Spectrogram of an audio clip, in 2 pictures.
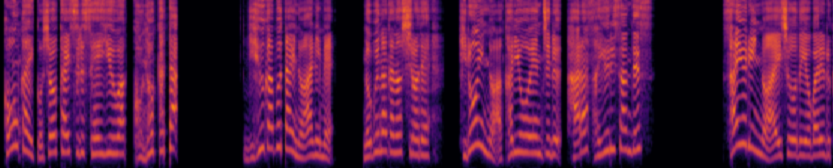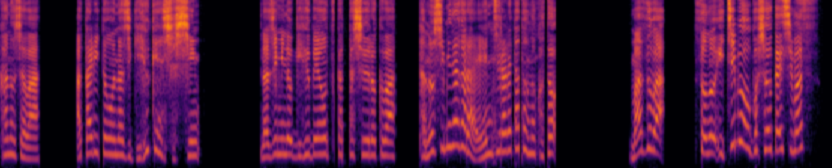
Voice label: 番組ナレ

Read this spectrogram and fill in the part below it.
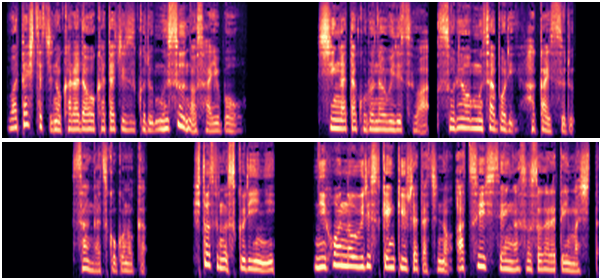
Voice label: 報道番組

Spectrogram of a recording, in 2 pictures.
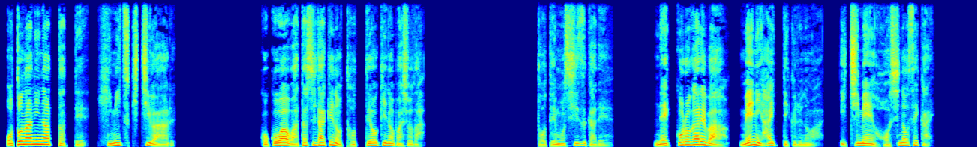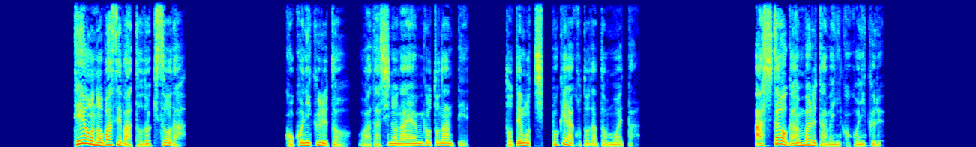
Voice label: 朗読

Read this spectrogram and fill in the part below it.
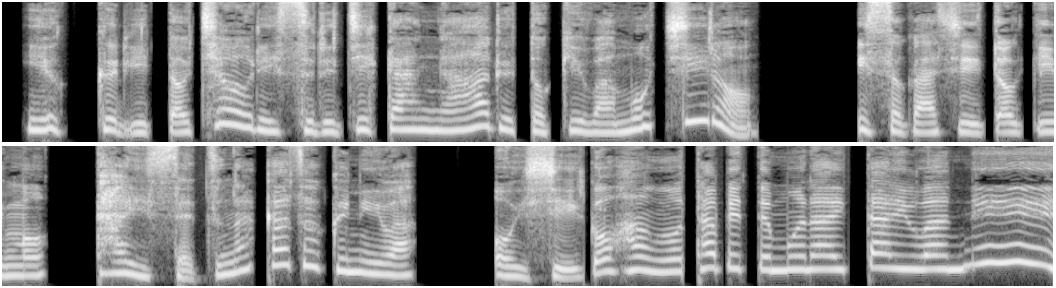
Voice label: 調理器具CM

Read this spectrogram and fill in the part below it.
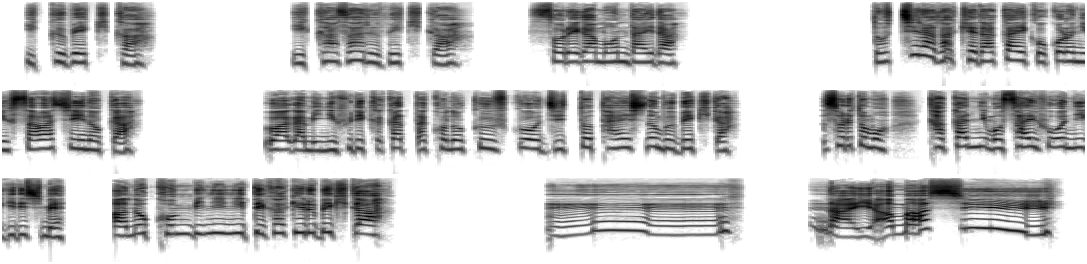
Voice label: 独白, 栃木弁

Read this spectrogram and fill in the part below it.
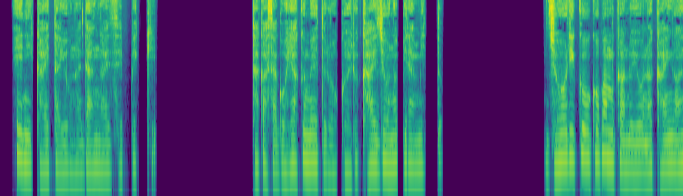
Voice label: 教養番組ナレ

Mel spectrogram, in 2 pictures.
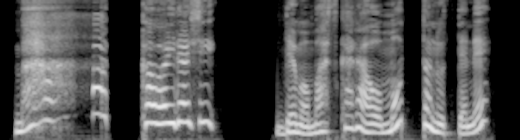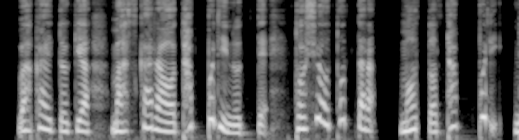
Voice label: おしゃれアドバイス, 日田弁

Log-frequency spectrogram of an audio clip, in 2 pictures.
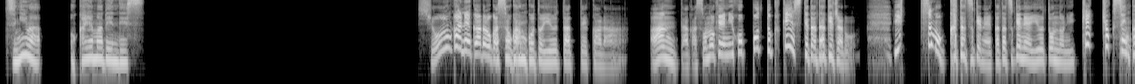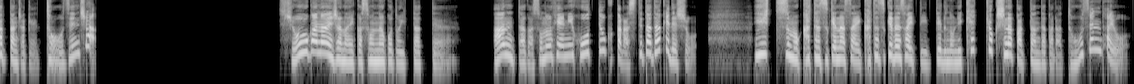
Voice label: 方言

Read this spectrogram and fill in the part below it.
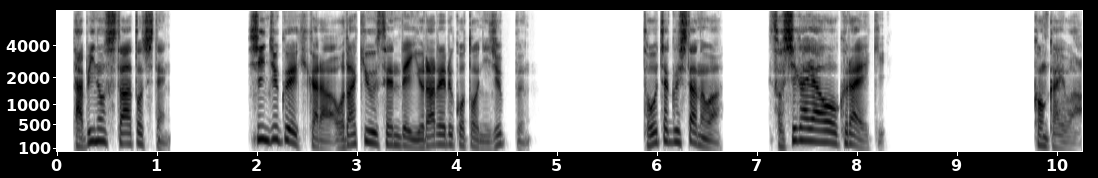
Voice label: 街歩き番組ナレ

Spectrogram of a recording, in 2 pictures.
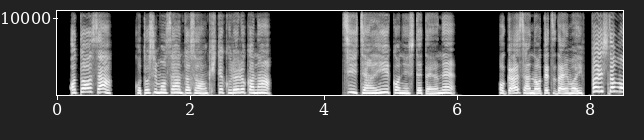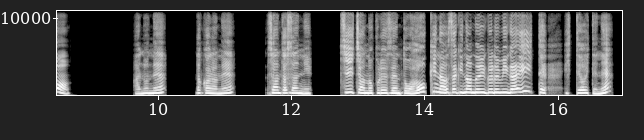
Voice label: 少女

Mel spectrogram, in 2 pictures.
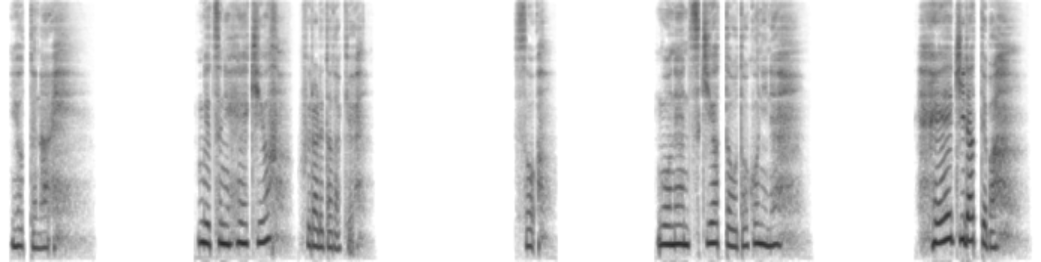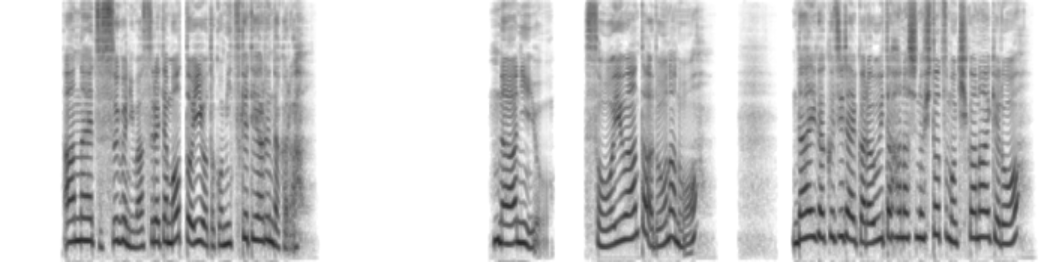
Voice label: ヤケ酒女性

